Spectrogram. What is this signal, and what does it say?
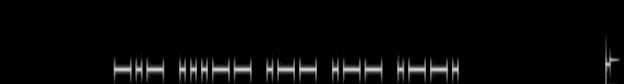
Morse code, heard as a keyed tone, about 22 wpm, 700 Hz. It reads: K3WWP
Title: K1USN SST QSO Practice - 22wpm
